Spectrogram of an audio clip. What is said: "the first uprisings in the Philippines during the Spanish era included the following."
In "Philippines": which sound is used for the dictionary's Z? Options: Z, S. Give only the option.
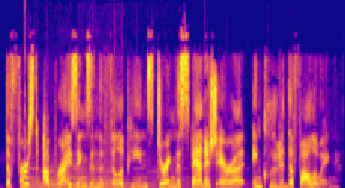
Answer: Z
